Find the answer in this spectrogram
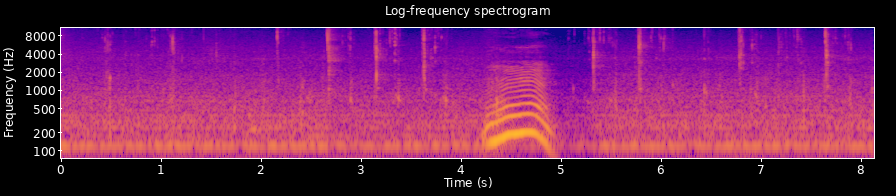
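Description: A person chewing a whole grilled gizzard shad, eaten bones and all, with many small crunching clicks. About four seconds in comes one loud hummed "mmm" of enjoyment that rises and falls in pitch.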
